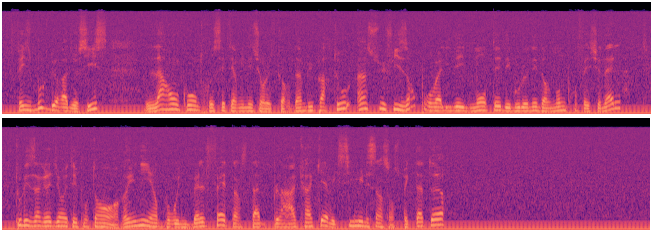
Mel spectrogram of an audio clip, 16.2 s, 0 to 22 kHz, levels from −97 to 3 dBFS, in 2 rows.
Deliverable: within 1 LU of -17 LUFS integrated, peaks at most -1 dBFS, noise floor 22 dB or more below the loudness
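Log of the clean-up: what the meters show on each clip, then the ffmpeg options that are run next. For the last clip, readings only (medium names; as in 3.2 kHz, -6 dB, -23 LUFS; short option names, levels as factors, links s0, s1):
hum 60 Hz; highest harmonic 300 Hz; hum level -27 dBFS; noise floor -29 dBFS; noise floor target -45 dBFS; loudness -22.5 LUFS; peak level -8.0 dBFS; loudness target -17.0 LUFS
-> -af "bandreject=f=60:t=h:w=6,bandreject=f=120:t=h:w=6,bandreject=f=180:t=h:w=6,bandreject=f=240:t=h:w=6,bandreject=f=300:t=h:w=6"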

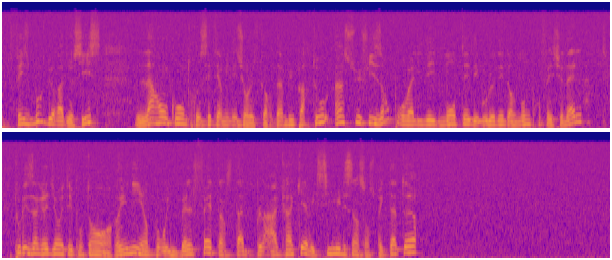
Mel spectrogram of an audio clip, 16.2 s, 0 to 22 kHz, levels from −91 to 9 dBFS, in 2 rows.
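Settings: hum not found; noise floor -35 dBFS; noise floor target -46 dBFS
-> -af "afftdn=nr=11:nf=-35"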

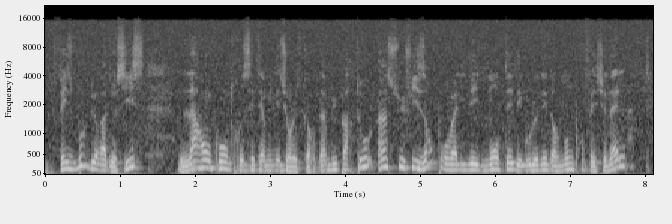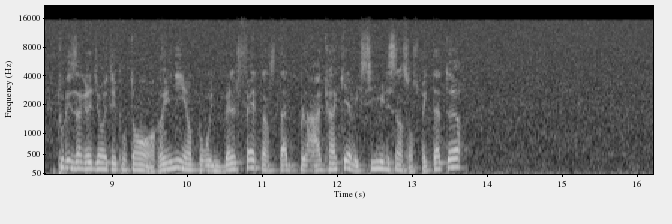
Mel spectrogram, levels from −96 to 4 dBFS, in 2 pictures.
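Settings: noise floor -44 dBFS; noise floor target -45 dBFS
-> -af "afftdn=nr=6:nf=-44"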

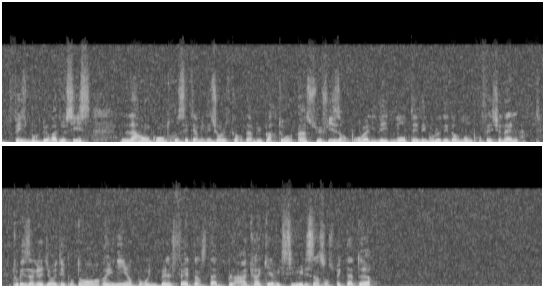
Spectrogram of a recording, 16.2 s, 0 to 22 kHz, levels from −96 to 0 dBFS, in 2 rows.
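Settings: noise floor -47 dBFS; loudness -23.5 LUFS; peak level -9.0 dBFS; loudness target -17.0 LUFS
-> -af "volume=2.11"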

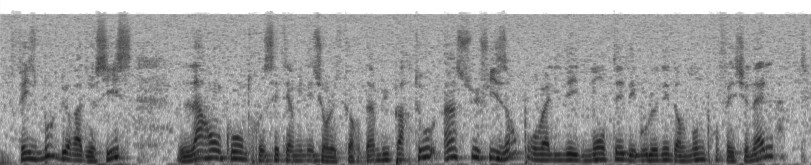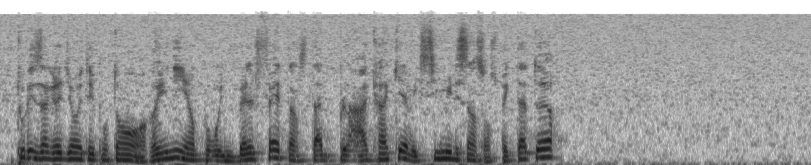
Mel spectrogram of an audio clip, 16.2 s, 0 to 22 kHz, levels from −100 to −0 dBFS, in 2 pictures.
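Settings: loudness -17.0 LUFS; peak level -2.5 dBFS; noise floor -41 dBFS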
